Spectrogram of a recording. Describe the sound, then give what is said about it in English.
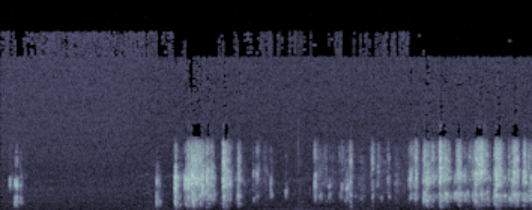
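Crinkly plastic rustling and crackling comes in irregular bursts as about five shrimp are pushed into a plastic bag for marinating, starting sparse and building into a steadier, louder crinkle toward the end. “Let me put that in this plastic bag. And then we'll dump our marinade in.”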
